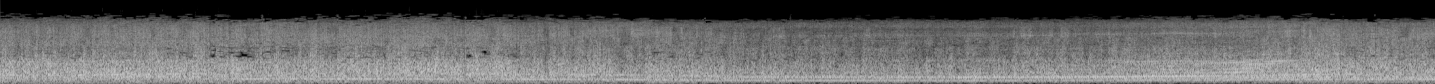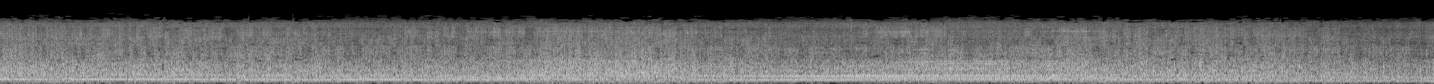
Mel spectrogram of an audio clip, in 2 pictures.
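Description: Motorcycle engine running hard on a race track, heard on board under heavy wind rush. Its pitch rises and falls several times as the rider works the throttle and gears through the corners.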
